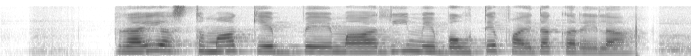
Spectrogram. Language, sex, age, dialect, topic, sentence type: Bhojpuri, female, 18-24, Northern, agriculture, statement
